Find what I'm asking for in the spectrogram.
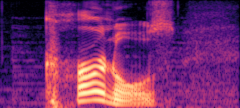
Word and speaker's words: Kernels: There was a high A team with the Twins, the Cedar Rapids Colonels, not like military colonels, but actually spelled phonetically, unlike Colonel. David, like corn kernels.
